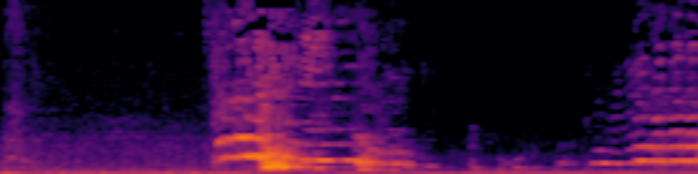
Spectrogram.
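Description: A dog gives one loud, high-pitched call about a second in, lasting about a second and falling in pitch, and starts another high call near the end.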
